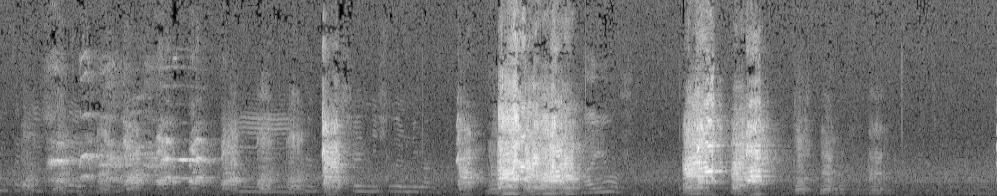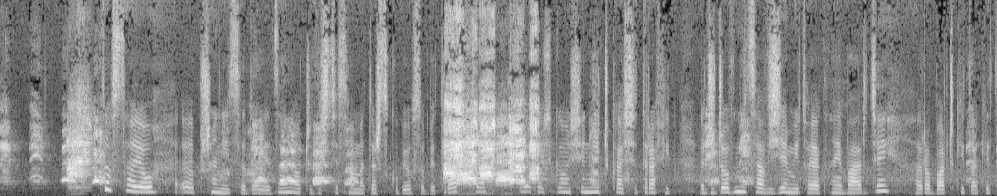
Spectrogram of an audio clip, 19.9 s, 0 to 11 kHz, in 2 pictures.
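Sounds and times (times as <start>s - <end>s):
geese honking in a farmyard: 0.0s - 3.6s, 4.5s - 6.1s, 6.8s - 9.0s, 9.9s - 11.3s, 12.2s - 13.7s, 14.4s - 16.4s, 17.0s - 17.8s, 19.5s - 19.9s
ducks quacking in a farmyard: 0.0s - 3.8s, 4.5s - 6.1s, 6.8s - 9.0s, 9.9s - 11.4s, 12.2s - 13.8s, 14.4s - 17.9s, 19.4s - 19.9s
hens clucking in a farmyard: 0.0s - 6.0s, 6.8s - 9.0s, 9.9s - 19.9s
speech: 11.2s - 19.9s.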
